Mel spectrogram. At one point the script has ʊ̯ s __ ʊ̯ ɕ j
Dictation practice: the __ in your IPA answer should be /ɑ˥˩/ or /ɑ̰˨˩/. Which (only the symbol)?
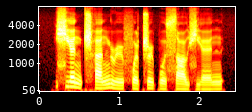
ɑ˥˩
